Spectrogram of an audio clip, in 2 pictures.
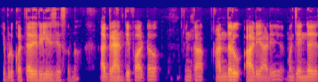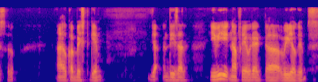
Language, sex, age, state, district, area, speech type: Telugu, male, 30-45, Telangana, Ranga Reddy, urban, spontaneous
